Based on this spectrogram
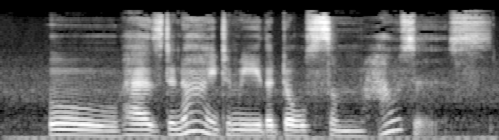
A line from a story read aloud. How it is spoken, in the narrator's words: his forward shorn had he of all its boldness, and he said with sighs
